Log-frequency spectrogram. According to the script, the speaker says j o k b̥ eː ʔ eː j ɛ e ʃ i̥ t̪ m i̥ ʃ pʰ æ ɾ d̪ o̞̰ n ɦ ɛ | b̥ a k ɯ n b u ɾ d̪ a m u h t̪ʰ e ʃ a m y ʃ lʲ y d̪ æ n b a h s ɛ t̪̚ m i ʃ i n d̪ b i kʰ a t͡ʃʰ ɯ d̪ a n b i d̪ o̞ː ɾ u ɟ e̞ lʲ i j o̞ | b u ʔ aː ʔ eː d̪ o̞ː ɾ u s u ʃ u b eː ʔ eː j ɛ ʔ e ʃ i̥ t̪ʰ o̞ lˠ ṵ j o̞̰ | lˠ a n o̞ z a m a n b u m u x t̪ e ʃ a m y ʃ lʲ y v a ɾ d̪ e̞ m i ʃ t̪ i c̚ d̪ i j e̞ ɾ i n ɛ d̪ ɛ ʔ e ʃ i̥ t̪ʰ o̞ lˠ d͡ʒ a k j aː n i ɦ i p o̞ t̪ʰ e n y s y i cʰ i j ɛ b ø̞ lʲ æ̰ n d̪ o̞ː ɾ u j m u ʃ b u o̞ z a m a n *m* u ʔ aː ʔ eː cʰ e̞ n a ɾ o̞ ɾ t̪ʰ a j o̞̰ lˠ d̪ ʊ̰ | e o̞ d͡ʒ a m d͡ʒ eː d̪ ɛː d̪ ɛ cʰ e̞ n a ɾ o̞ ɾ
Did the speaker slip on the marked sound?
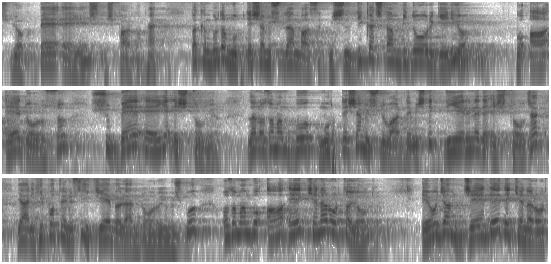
yes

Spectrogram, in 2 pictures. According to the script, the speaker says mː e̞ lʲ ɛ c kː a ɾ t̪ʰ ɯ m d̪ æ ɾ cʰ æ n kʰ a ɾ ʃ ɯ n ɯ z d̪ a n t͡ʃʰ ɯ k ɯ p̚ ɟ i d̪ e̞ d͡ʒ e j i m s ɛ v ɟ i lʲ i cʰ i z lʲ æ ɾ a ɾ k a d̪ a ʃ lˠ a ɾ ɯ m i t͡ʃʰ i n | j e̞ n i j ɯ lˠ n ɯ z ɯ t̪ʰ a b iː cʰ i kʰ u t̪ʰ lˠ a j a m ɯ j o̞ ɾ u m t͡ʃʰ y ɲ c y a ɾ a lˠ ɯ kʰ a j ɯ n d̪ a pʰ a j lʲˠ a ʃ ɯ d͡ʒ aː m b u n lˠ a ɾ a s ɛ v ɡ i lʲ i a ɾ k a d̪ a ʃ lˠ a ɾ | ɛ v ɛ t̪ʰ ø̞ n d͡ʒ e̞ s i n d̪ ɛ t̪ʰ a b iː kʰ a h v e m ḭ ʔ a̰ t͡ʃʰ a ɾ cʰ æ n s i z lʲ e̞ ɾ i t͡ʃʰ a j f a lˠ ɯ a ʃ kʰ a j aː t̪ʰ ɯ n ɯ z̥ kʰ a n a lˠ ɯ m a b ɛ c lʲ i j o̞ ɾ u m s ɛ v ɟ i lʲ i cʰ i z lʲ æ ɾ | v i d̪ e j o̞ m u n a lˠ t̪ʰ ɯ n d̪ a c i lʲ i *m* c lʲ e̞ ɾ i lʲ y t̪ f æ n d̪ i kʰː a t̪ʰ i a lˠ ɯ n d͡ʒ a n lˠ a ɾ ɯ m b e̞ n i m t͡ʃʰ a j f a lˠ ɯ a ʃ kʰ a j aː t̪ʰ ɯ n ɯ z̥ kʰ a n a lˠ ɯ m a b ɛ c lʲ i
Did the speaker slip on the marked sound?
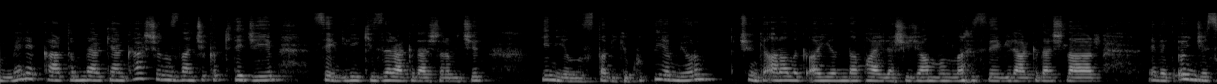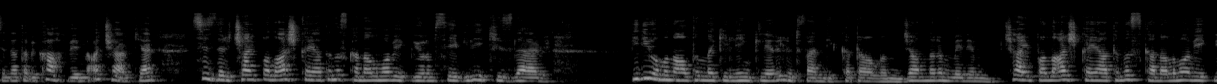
yes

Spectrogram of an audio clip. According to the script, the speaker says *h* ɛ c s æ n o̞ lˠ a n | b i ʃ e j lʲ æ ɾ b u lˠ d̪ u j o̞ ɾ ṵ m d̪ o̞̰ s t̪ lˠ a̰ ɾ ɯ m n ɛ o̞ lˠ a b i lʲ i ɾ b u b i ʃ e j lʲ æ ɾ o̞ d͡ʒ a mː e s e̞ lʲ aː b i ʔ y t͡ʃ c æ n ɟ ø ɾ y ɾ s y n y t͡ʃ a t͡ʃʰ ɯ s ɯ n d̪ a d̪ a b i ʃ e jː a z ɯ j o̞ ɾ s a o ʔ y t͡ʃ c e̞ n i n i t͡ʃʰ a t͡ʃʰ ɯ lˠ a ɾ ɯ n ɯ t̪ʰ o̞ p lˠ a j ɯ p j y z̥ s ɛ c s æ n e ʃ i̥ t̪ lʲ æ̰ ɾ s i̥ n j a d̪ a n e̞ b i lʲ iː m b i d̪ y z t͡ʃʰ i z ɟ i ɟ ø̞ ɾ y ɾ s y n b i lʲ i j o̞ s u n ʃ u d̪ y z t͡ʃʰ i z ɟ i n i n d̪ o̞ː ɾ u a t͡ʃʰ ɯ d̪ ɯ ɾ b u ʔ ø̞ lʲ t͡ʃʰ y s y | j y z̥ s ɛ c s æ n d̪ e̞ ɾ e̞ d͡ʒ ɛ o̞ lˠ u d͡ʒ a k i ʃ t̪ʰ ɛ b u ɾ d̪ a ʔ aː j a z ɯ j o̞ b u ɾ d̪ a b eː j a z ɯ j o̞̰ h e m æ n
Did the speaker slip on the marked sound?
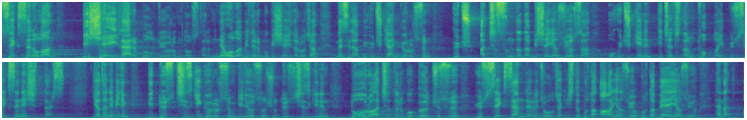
yes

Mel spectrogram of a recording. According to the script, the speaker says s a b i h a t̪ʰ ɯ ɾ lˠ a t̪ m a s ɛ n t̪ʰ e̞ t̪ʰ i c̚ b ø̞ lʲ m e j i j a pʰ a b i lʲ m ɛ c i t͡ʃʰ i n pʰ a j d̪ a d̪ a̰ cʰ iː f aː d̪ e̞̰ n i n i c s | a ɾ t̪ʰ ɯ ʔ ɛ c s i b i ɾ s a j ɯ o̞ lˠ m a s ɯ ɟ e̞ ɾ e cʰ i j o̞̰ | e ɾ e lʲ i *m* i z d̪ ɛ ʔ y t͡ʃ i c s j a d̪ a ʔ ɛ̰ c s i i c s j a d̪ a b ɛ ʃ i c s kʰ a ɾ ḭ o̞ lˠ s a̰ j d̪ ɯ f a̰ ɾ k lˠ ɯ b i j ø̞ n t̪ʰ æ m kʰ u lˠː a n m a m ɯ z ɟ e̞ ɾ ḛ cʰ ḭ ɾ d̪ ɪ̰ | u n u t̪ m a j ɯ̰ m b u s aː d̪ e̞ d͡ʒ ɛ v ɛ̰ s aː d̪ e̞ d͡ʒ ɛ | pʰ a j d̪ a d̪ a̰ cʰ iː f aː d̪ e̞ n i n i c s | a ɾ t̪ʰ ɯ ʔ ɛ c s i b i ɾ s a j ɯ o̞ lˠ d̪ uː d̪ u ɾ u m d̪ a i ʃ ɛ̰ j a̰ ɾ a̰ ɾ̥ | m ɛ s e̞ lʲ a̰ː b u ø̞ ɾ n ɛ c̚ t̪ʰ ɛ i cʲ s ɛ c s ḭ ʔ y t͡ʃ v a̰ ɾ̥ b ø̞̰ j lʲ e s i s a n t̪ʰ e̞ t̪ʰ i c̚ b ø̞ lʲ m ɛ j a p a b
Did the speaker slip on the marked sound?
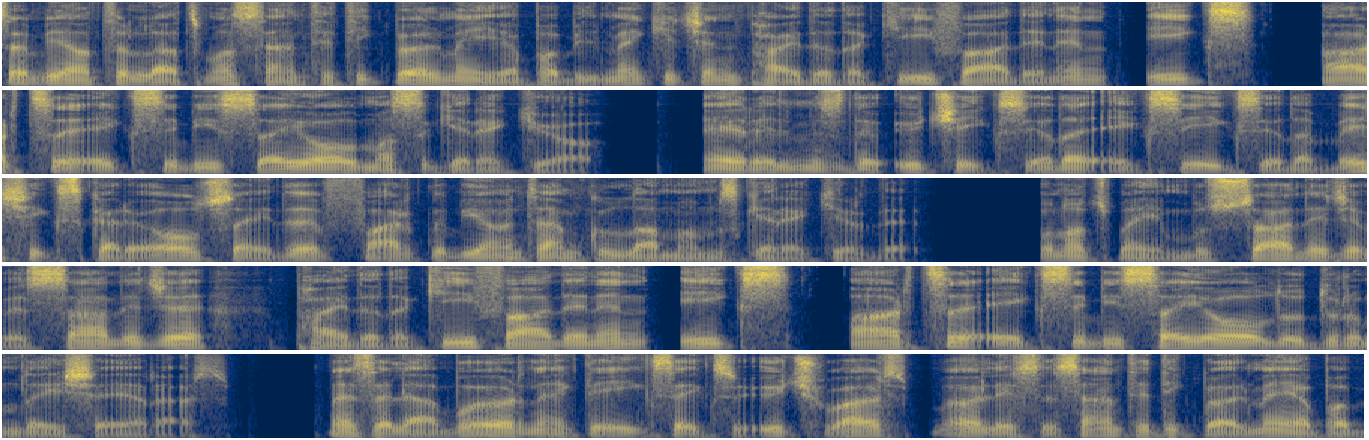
no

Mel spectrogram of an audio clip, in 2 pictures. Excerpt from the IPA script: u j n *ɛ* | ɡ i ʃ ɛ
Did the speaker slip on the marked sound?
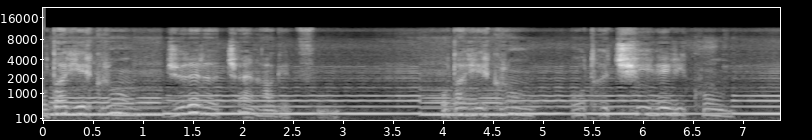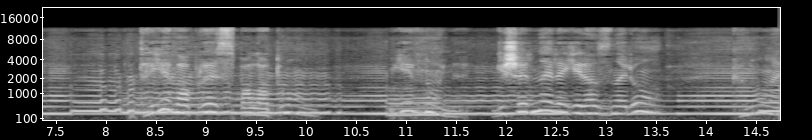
no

